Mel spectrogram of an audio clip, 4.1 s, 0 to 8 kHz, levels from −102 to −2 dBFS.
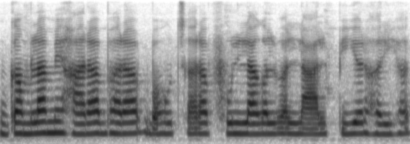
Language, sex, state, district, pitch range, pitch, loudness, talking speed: Bhojpuri, female, Bihar, Muzaffarpur, 215-225 Hz, 220 Hz, -19 LUFS, 160 wpm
